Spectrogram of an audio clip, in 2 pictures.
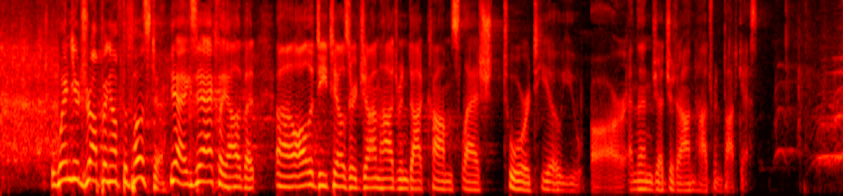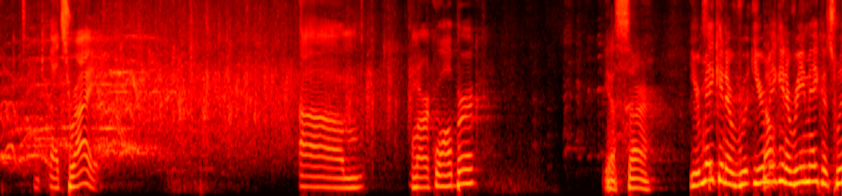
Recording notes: Live from the Wilbur Theatre in Boston, MA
